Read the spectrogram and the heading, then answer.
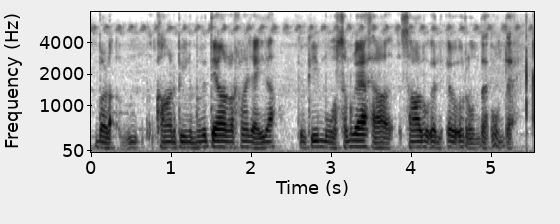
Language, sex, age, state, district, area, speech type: Dogri, male, 18-30, Jammu and Kashmir, Samba, rural, spontaneous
